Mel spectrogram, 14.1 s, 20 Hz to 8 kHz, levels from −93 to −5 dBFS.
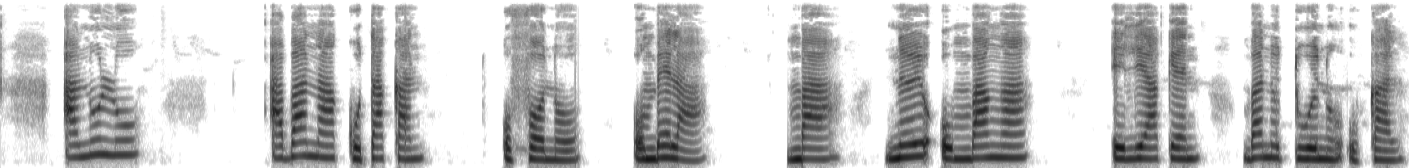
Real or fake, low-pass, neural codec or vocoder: real; 7.2 kHz; none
